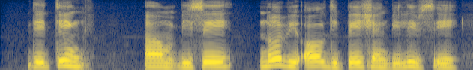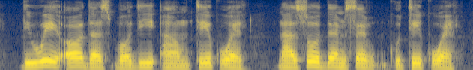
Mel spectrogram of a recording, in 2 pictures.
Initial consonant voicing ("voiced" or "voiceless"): voiced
